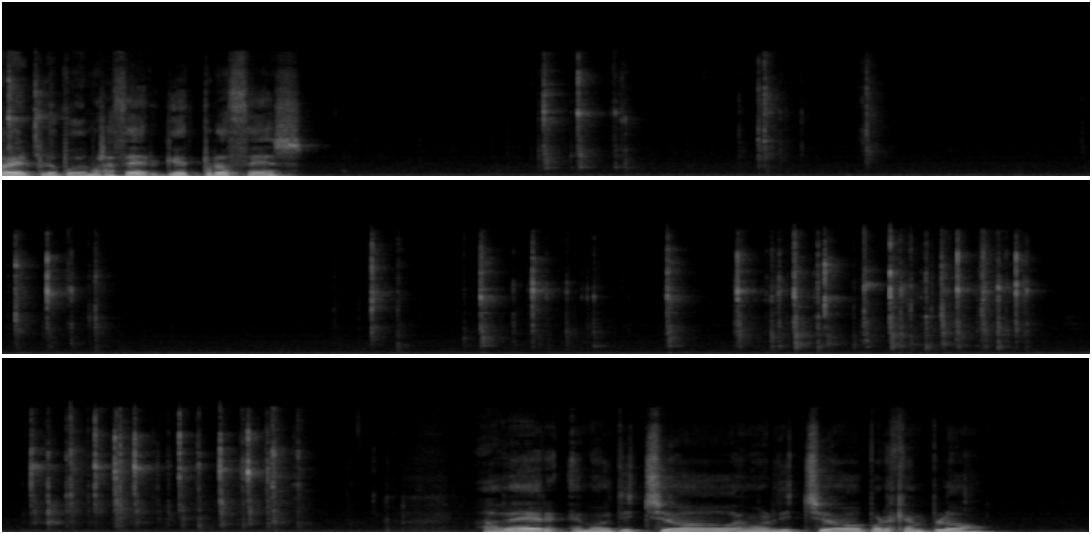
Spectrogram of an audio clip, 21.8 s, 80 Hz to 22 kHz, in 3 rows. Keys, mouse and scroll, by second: 0.0 scroll up 1, 0.2 ctrl+p, 3.8 ctrl+a, 7.5 shift+g, 9.6 BackSpace, 10.8 ctrl+w, 12.1 ctrl+e, 12.5-16.6 typing.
